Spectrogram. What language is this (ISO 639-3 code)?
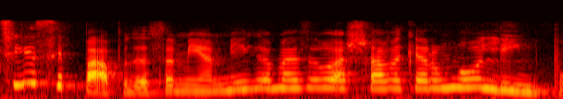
por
